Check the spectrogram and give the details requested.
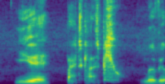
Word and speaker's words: yue: So just remember, if you see a Y followed by a U, it's definitely this U.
